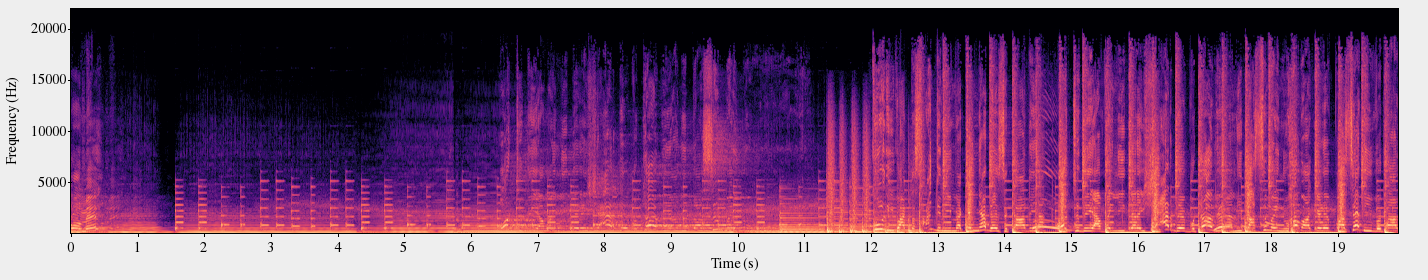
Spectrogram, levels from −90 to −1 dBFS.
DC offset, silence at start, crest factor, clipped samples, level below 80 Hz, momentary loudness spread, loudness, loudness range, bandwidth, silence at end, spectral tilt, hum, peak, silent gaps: under 0.1%; 0 s; 12 dB; under 0.1%; -14 dBFS; 10 LU; -14 LUFS; 8 LU; 19 kHz; 0 s; -5 dB/octave; none; 0 dBFS; none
